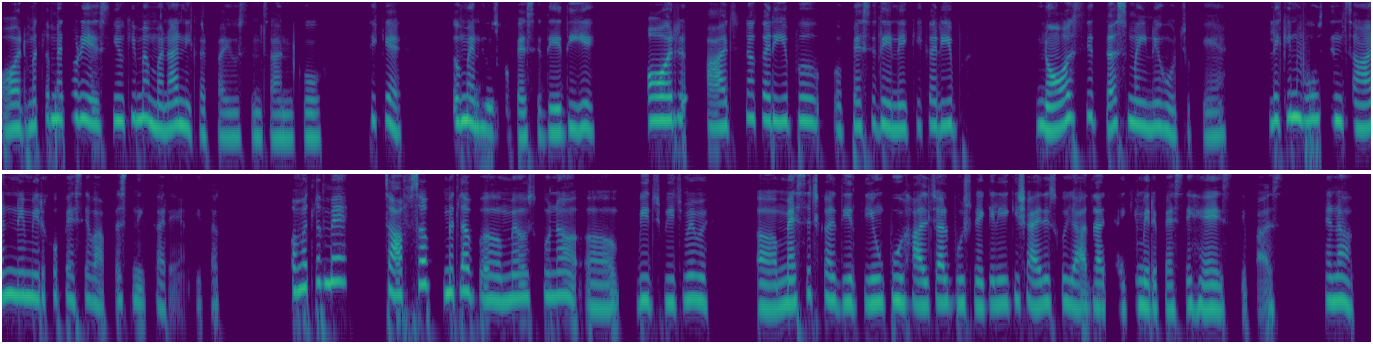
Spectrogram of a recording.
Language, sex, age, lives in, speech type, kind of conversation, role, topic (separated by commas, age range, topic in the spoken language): Hindi, female, 20-24, India, conversation, advice, user, मैं पैसों के बारे में बातचीत कैसे सहज, स्पष्ट और सम्मानजनक तरीके से कर सकता/सकती हूँ?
